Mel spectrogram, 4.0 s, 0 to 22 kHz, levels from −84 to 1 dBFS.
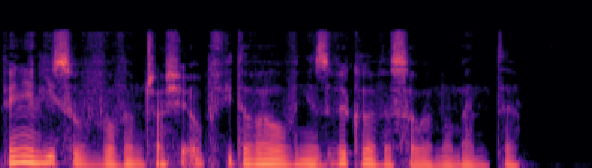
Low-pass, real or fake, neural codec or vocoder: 9.9 kHz; fake; vocoder, 22.05 kHz, 80 mel bands, WaveNeXt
